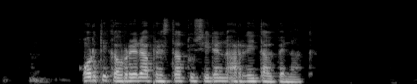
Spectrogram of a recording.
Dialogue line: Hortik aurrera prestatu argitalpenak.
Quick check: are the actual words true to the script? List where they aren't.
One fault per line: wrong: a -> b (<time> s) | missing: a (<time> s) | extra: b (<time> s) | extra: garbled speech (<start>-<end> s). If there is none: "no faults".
extra: ziren (2.0 s)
